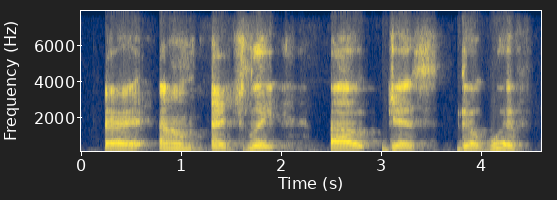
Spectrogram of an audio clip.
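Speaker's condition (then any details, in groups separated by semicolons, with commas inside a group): Multiple sclerosis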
